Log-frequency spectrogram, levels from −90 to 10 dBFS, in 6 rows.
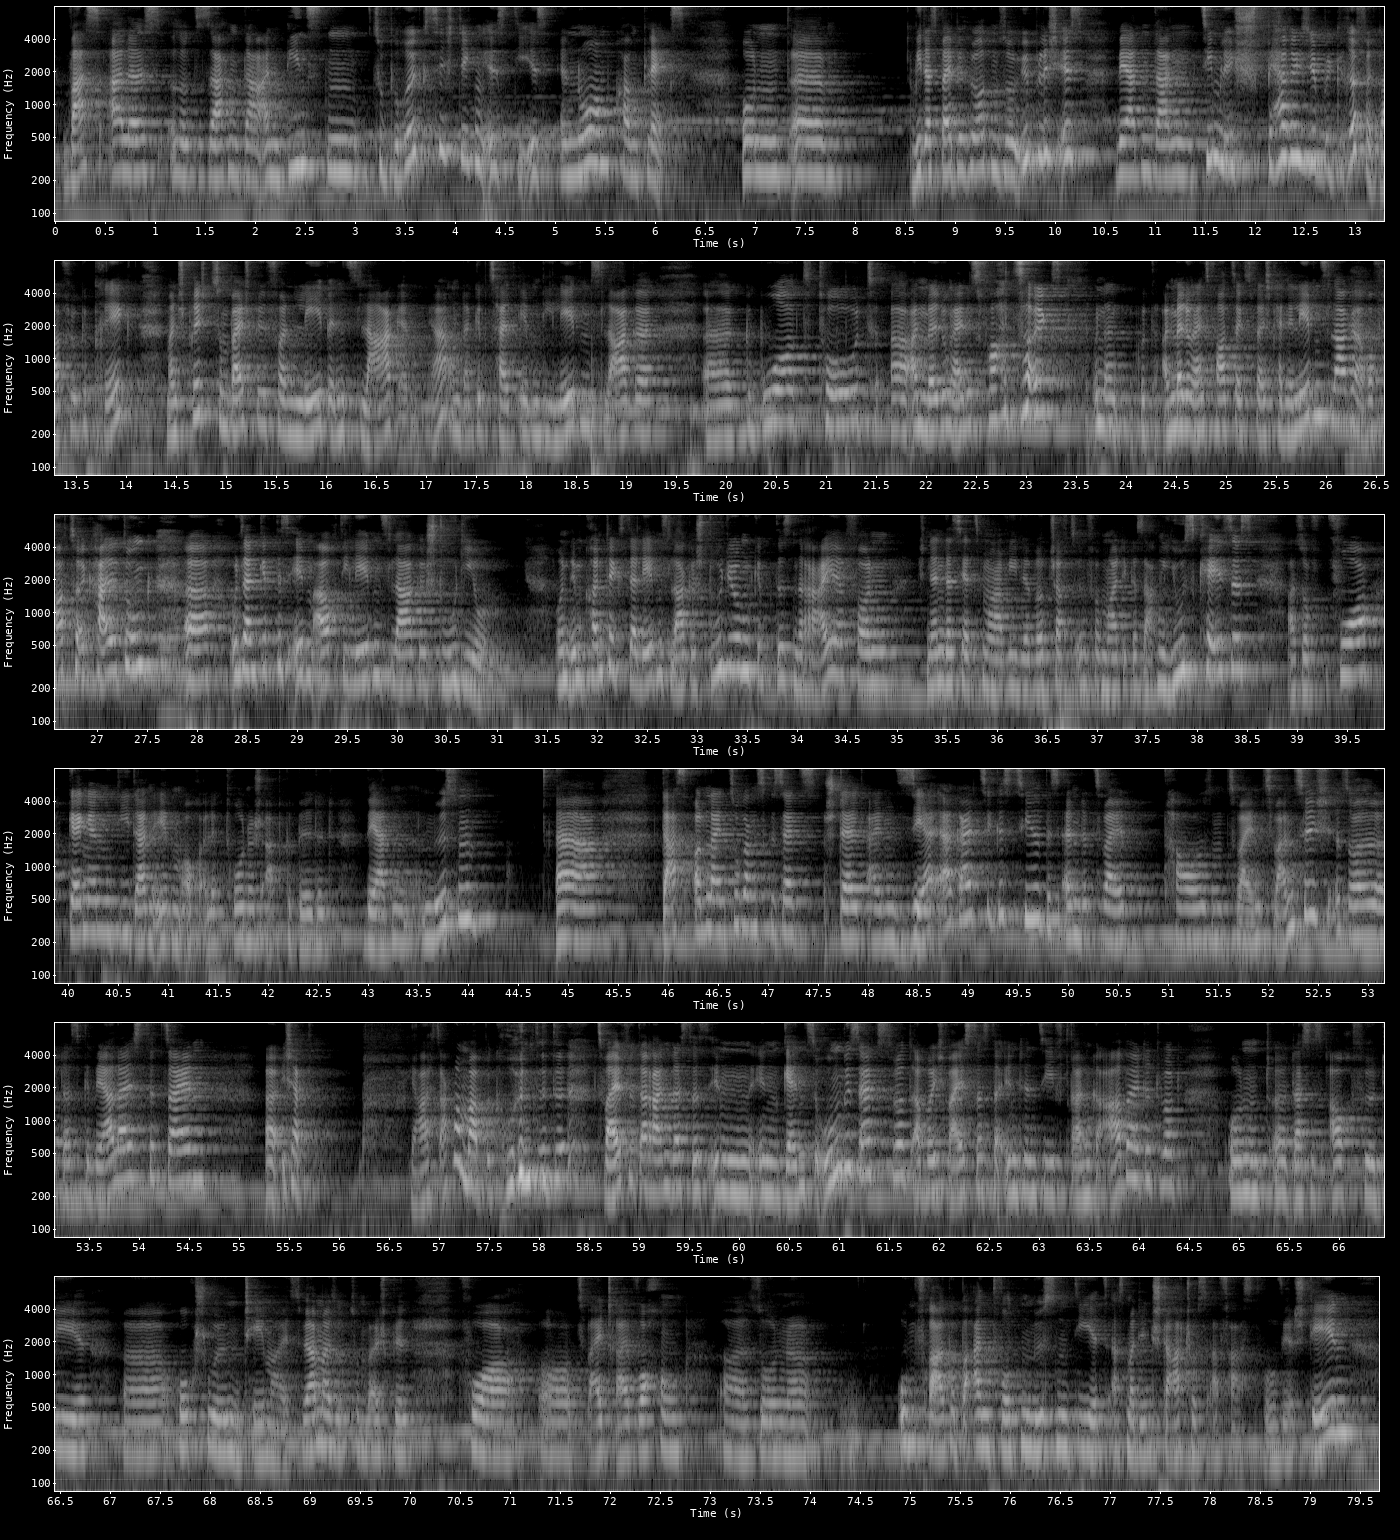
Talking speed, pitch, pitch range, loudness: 135 wpm, 220 Hz, 205-255 Hz, -31 LUFS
